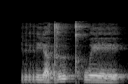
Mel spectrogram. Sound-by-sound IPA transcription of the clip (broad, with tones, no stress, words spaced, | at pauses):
ri˧a̯dɯː˥˩ kʰweː˧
